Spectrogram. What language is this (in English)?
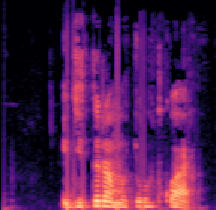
Kinyarwanda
